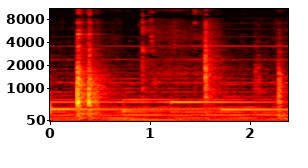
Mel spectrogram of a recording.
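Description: Soft background music with sustained notes, over which metal chopsticks clink against china dishes: a quick double clink about a quarter second in, and another single clink about a second later.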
